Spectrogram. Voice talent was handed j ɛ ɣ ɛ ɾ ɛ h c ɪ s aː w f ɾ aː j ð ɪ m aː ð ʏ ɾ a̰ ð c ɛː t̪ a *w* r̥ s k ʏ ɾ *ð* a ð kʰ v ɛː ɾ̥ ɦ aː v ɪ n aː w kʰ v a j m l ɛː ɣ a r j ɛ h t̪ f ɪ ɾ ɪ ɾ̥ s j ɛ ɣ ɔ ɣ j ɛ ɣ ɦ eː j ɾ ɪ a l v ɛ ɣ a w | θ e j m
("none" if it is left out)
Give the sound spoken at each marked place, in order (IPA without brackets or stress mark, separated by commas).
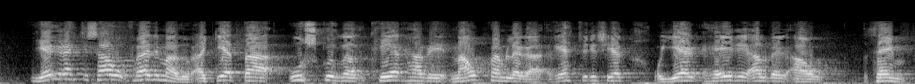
u, ð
